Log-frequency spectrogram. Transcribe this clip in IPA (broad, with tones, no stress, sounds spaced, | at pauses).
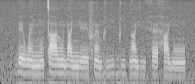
ɗ e˧ w ɛ̃˨ ɲ ũ˨˦ t aː˦ l ũ˧ j a˧ ɲ eː˨ f ɛ̃˧ b iː˨˦ b iː˧ ɡ ã˦ j iː˨ h ɛ˧ h a˧ j ũ˧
